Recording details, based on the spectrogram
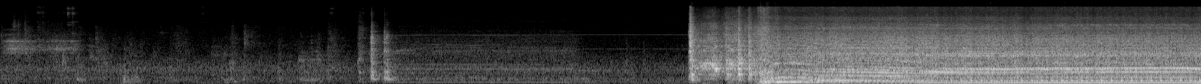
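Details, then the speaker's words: Mercedes C55 AMG, M113 V8, start right after replacing failed crankshaft position sensor, before warm-up: brief crank, clean catch, steady even idle with no misfire or stumble; normal start and idle; sensor faults often appear only when hot. "Get it up to temperature, and then we'll see if anything weird happens, because like I said earlier, a lot of the times issues with the crank position sensor won't actually occur until the car is hot and warmed up."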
